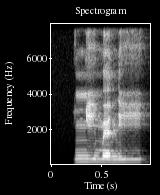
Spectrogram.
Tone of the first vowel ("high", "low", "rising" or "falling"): high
